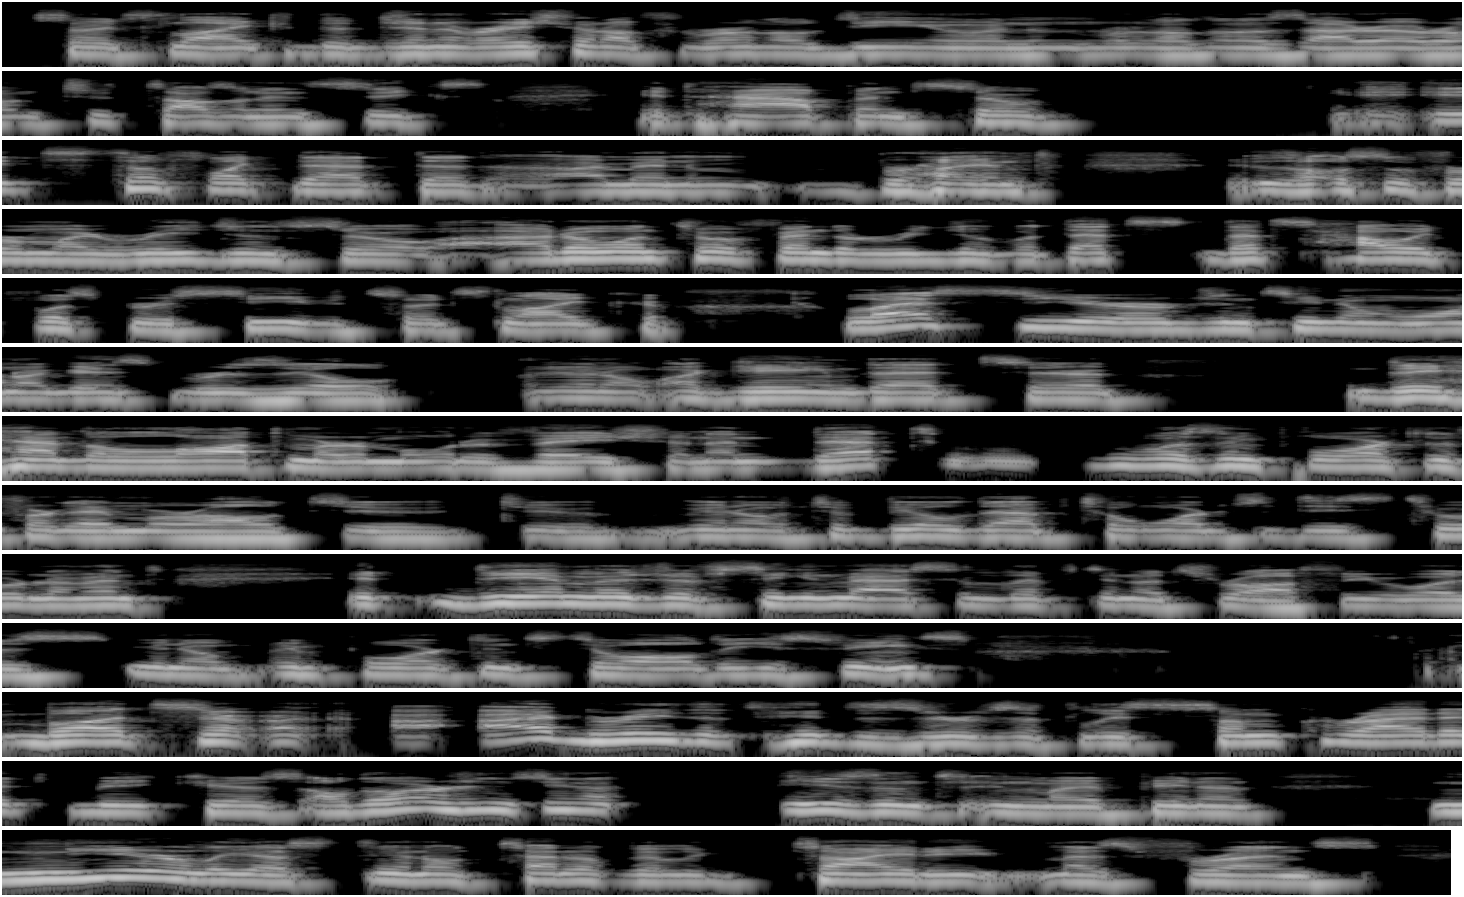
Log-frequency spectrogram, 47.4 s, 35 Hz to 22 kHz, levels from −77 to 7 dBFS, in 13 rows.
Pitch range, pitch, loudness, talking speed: 120-145 Hz, 130 Hz, -25 LUFS, 160 wpm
